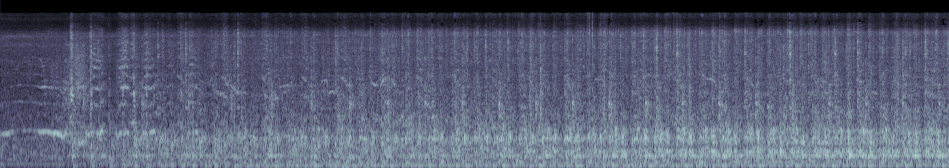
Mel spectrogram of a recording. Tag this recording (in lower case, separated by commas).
vehicle, motorcycle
